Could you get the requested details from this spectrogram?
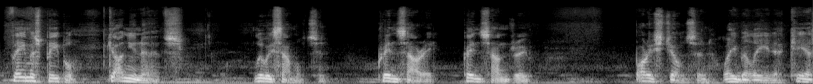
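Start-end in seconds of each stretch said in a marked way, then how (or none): none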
